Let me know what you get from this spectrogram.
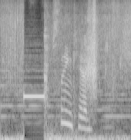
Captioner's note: beep!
